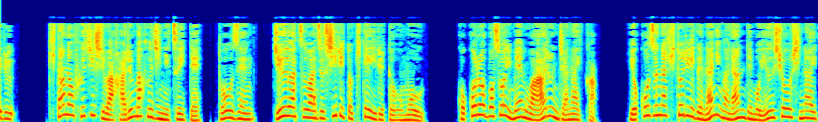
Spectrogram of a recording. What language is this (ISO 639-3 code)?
jpn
